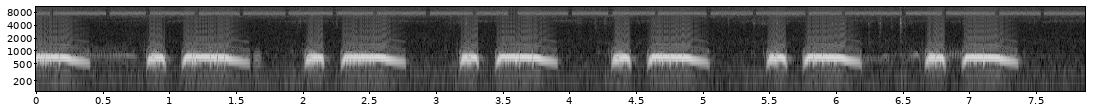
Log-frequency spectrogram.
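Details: Spotted dove cooing in a fast, regular series of about six phrases, roughly one every 1.2 seconds. Each is a brief note and then a longer hoarse coo that dips at the end. A faint steady high whine is present.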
